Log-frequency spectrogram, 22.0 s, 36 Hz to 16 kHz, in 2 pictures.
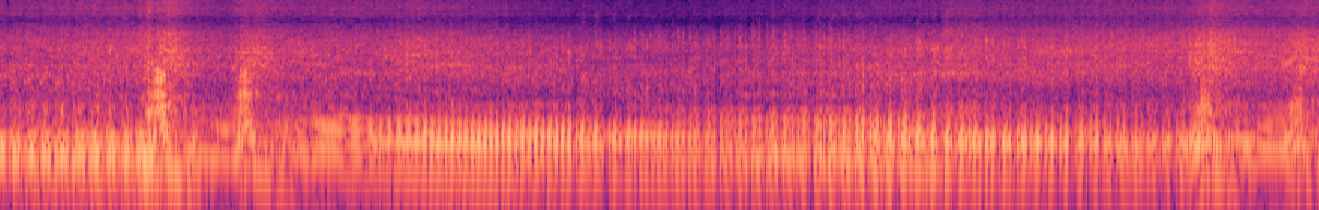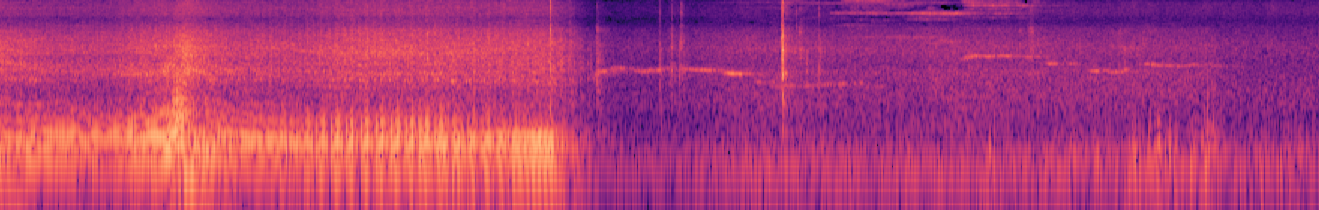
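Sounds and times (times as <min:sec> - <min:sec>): motorcycle engine idling and revving: 0:00.0 - 0:21.9
single click: 0:17.5 - 0:17.9.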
